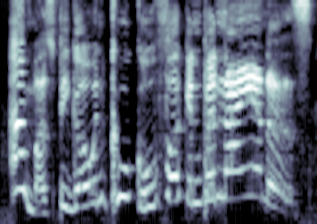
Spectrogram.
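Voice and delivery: very high, stretched comic outburst; hammed-up high-pitched losing it; mock hysteria. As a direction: squeal it as if cracking up. Narrator declares he is losing it.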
